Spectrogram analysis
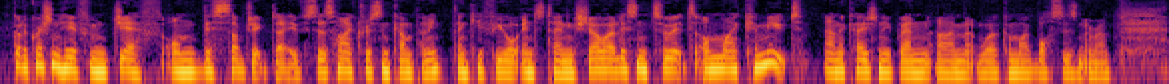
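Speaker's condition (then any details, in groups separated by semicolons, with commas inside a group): No condition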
